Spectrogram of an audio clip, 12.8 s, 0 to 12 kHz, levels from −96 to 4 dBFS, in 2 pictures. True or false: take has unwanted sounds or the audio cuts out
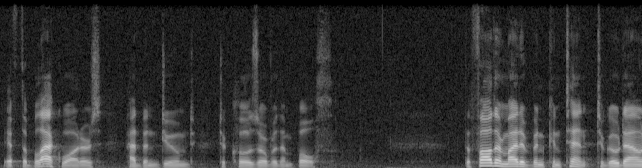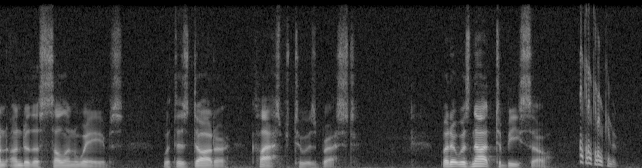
true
